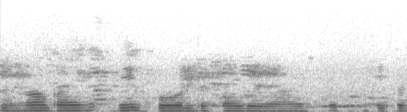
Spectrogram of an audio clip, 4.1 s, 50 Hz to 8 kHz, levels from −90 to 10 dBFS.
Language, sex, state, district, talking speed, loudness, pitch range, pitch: Hindi, female, Bihar, Darbhanga, 130 wpm, -31 LUFS, 165-190 Hz, 180 Hz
